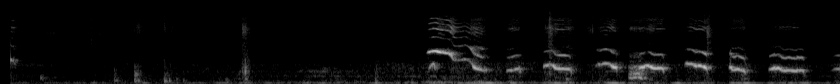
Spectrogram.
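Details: Three-week-old German Shorthaired Pointer puppies, up and about in Eugene, Oregon, on 14 April 2013: after a quiet start with faint rustles, high wavering whines and whimpers rise and fall in quick bursts through the last four seconds.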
